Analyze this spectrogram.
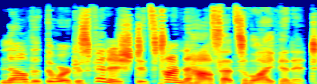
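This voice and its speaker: A female-sounding put-on character voice at medium pitch and a fairly quick pace. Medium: read story. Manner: warm, homey.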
